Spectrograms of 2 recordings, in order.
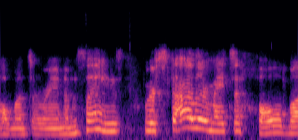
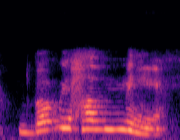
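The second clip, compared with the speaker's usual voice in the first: clumsy, bad put-on Russian accent, pitched up; 8 semitones higher than usual. Host opening the episode alone while Xavier is away, bad Russian accent. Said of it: "even I'm not that good at doing a Russian accent".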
